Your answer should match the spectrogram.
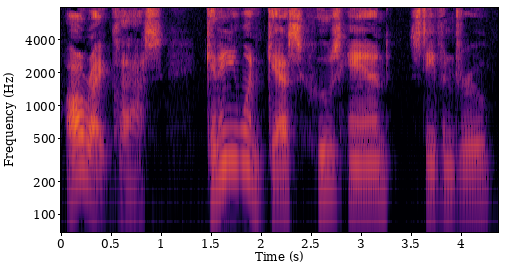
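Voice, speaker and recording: A man's voice: a little high, huge pitch swings, slow pace, dark tone, voice pushed up, full character voice. A man voicing a kind, patient female primary school teacher in a storybook reading, encouraging the pupils.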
